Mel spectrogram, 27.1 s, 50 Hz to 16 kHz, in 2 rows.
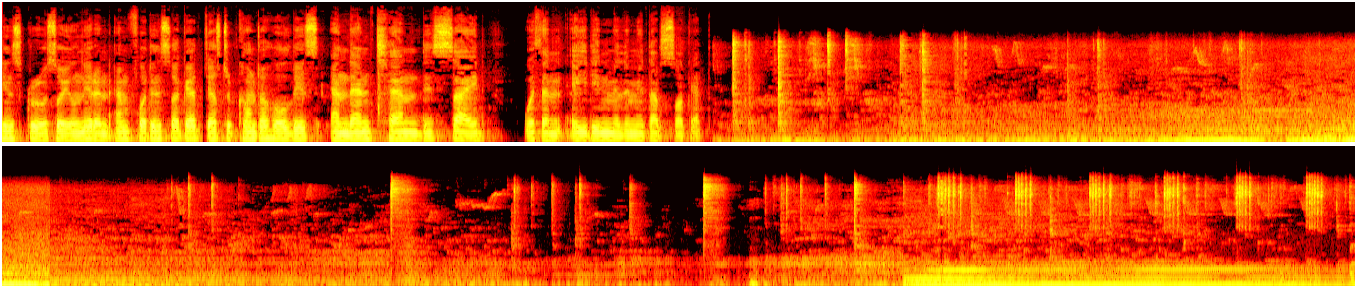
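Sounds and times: low rumble: 8.7s - 27.0s
ratchet clicking: 20.6s - 27.0s.

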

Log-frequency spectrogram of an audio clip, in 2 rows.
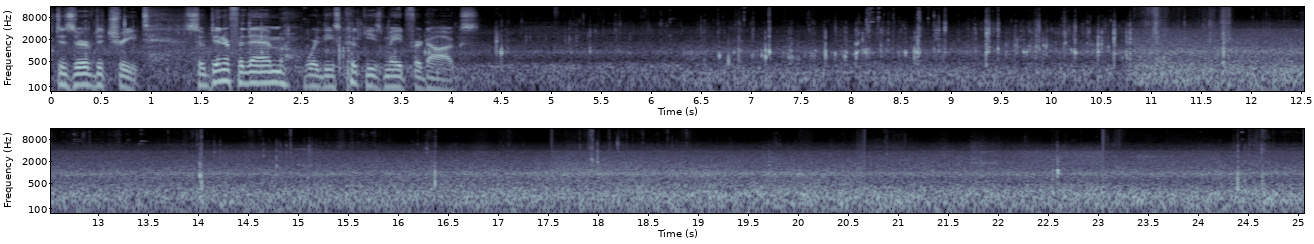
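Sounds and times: wind and surf: 0.0s - 25.0s
dog crunching a cookie: 2.0s - 12.2s.

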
